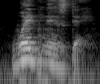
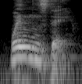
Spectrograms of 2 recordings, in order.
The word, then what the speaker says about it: Wednesday: i hear this a lot people often say wednesday wednesday again trying to pronounce every syllable but once again we do not pronounce every syllable again we make it shorter by saying wednesday similar to like a z sound zed sound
